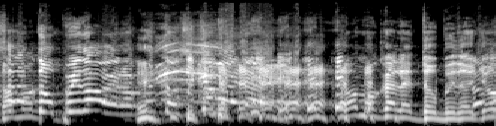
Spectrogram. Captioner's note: speaking Foreign Language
